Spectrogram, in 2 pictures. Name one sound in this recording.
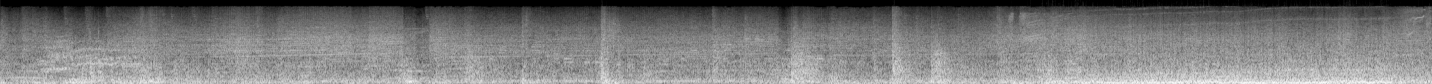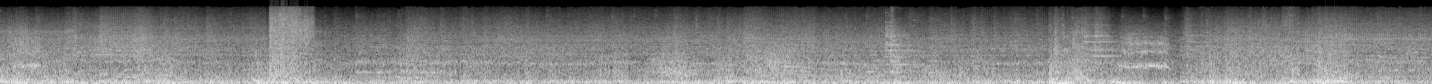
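A car engine roars at high speed throughout.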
